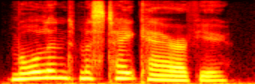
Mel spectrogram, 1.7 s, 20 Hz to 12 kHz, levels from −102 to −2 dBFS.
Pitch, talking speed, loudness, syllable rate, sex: 215 Hz, 210 wpm, -15 LUFS, 4.9 syllables/s, female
